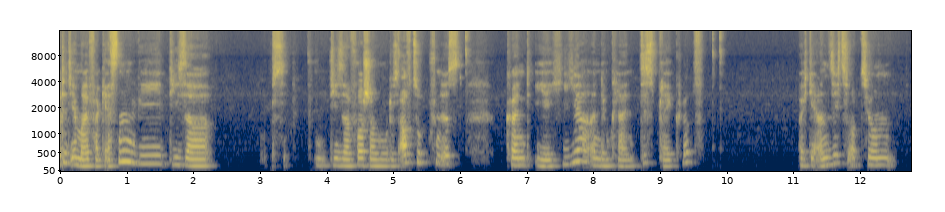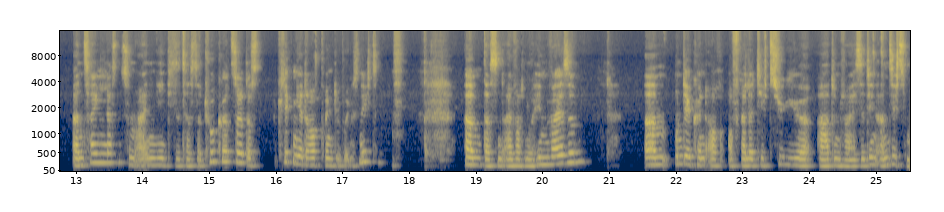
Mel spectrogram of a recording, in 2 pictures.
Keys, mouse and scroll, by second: 0.0 click, 1.4-2.2 scroll up 2, 2.9 scroll up 2, 3.8 ctrl+scroll up 2, 5.0-6.2 drag, 9.7 click, 24.9 click.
